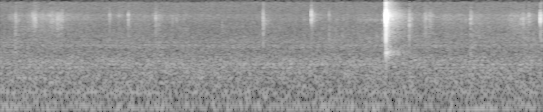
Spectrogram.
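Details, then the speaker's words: Quiet room with faint handling clicks, then one sharp click as an IV catheter's needle release button is activated, withdrawing the needle while the cannula hub is held in the vein during IV insertion. "grasp the cannula hub to hold it in the vein and withdraw the needle by activating the needle release button"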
